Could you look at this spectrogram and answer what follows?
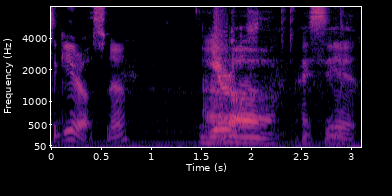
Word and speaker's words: Gyros: Gyros. Oh, I see. Yeah. The G is pronounced like a Y.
